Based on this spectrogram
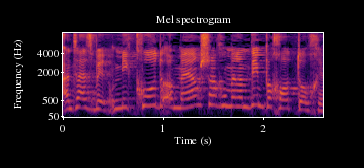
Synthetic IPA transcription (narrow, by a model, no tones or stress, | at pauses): anzeazbiʁmikʰudo̰me̞ʁʃeanaχnume̞lamd̪impaχo̞t̪ːoχe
